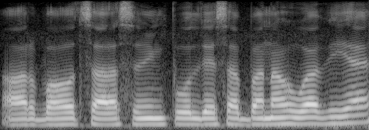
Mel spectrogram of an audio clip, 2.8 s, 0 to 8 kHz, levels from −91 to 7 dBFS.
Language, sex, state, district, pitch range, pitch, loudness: Hindi, male, Delhi, New Delhi, 135-145 Hz, 140 Hz, -14 LUFS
